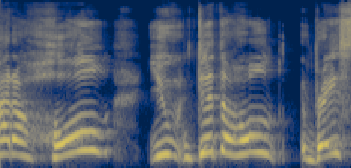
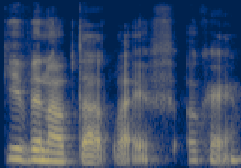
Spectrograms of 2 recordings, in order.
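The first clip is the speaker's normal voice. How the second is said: sarcastic echo; 4 semitones lower, 11 dB quieter than usual. Real, not acted. Sarcastic echo of his claim.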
